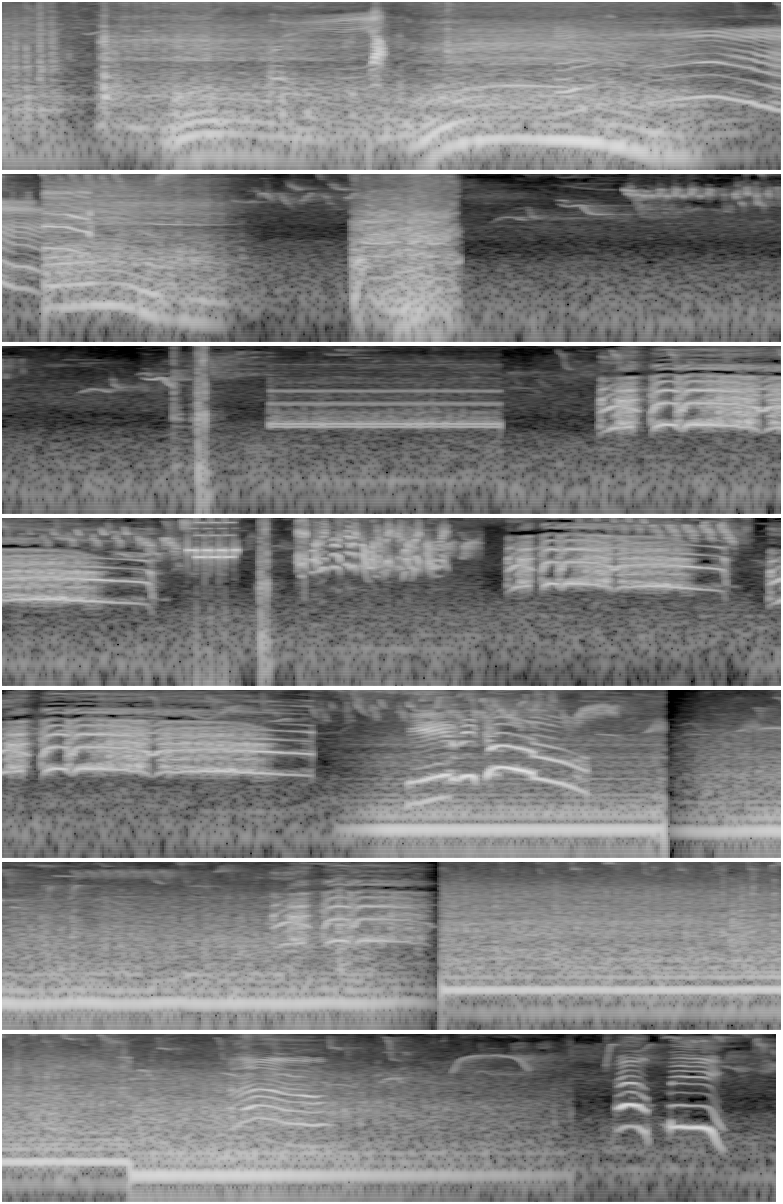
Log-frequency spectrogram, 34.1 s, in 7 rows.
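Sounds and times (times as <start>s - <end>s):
chickens clucking: 1.6s - 2.9s
brief steady tone: 15.8s - 16.1s.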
